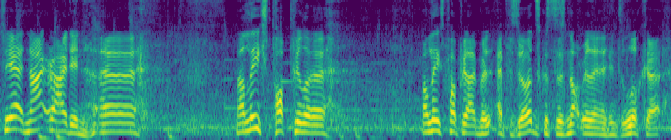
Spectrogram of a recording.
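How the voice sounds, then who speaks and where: With music in the background, a man talks at a very fast pace in a Yorkshire accent. His pitch is high and his intonation lively. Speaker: vlogger, e-bike rider. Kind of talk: casual vlog monologue. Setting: outdoors on a bike at night.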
